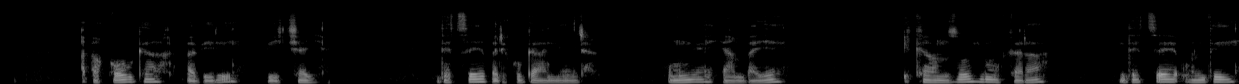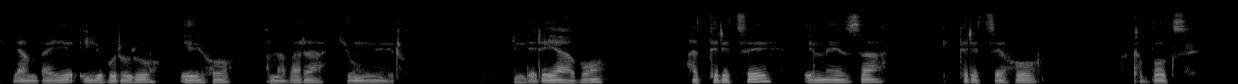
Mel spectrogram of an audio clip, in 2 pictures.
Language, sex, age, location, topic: Kinyarwanda, male, 18-24, Huye, health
